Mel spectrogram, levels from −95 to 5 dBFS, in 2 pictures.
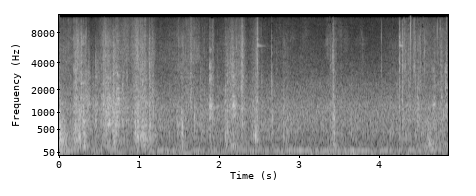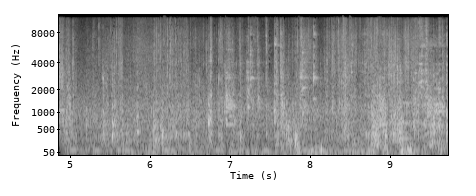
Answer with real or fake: real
